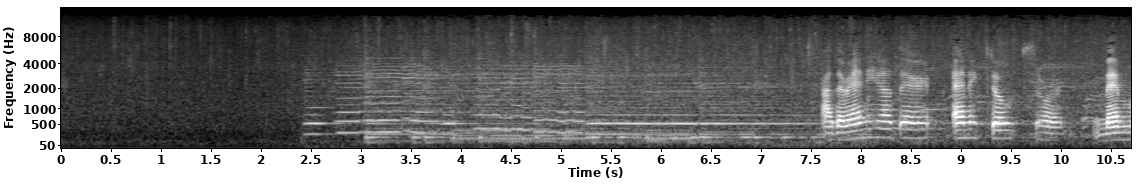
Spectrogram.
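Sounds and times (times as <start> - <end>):
rain pattering outside: 0.0 - 10.6
sustained gentle melodic tones: 2.4 - 8.7
speech: 7.7 - 10.6.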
